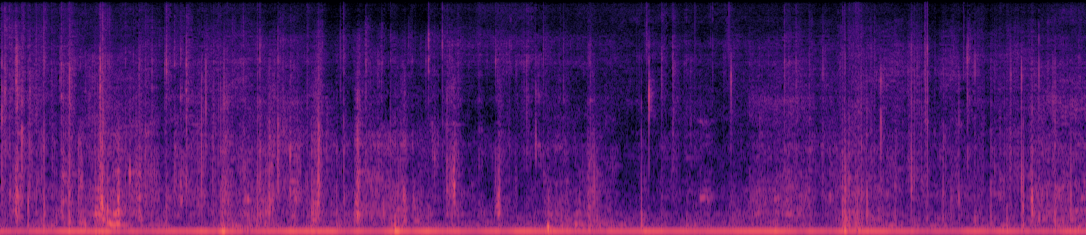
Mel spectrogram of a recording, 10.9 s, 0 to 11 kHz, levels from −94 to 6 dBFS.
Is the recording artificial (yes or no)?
yes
